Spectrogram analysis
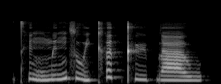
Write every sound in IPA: t̪ʰ ɪ˨˩ ŋ m ɪ˨˥ ŋ s uː˨˩ j kʰ ɐ˥ t̚ kʰ yː˨ p̚ l aː˨ w

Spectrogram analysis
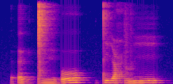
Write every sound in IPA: ʔ ɛ k ǀ e̤ ʔ o | t i ħ v i

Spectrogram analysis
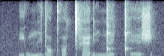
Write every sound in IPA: j u˨ m i˧ d ɒ˦ kʰ ɒ˧ ǀʰ æ˧ ɗ i˨ ŋ͡ǃ e˦˨ ǃʰ e˨˦ ʃ

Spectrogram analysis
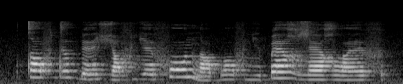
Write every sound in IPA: t ɑ˦ f d ə˦ ɠ ɛ˨˦ ç ɑ˨ f ʎ ɛ˧ f ɔ˦ n ɑ˨ b ɔ˧ f ʎ ɪ˧ ɓ æ˦ ʁ ɮ æ˧ ʁ lˠ ɛ˦ f

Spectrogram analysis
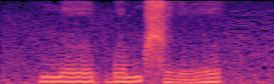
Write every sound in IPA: n əː˧ ɓ ə˧˥ m ʂ əː˨˩˦

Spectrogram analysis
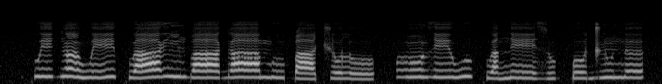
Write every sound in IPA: kʷ eː˧ ɡ ã˦˨ w eː˨˦ kʷ aː˨˦ ɣ ĩ˦ b aː˧ ɡ aː˦ m u˧ ɓ aː˨ t͡ʃ o˧ l o˨ | ɣ ɔ̃˧ z eː˧ w u˦ kʷ a˨ n eː˦˨ z u˨ k͡p o˧ d͡ʒ ũ˦ n ə˦

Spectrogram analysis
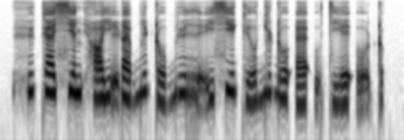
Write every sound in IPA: h y˥ k æ˥ sʲ ɑ˥ nʲ h ɑ˧ j ḭ˥ ɽ æ˧ b i˥ ʈ o˩ b y˥ r ḛ˧ j sʲ e˥ kʲ o˩˧ ɡʲ ø˥ ɖ o˧ ʔ æ˩˧ ʔ ṵ˩˧ tʲ j e˩˧ ʔ o̰˧ ʈ

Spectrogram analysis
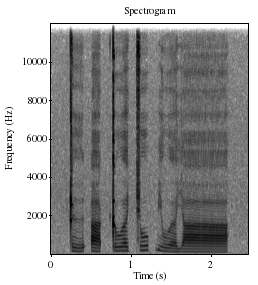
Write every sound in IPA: ʈ ɨ˨˩˦ ʔ a˨˩ k̚ ʈ u˧ ə̯ c u˦˥ p̚ j u˨˩ ə̯ j aː˨˩

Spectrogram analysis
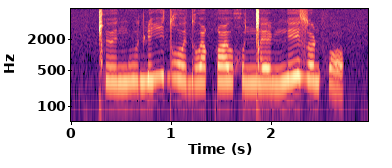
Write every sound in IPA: ǀʰ ø ɪ̯ ŋ uː d ɳ iː d ʁʷ e d o ɪ̯ qʷ ɛ ʊ̯ χʷ ə ŋ͡ǀ ɛː ɳ ŋ e z ɔ ɳ f ɔ

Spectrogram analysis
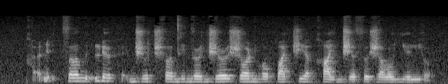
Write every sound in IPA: qʰ ɛ̰ ɳ ḭ t͡s ʌ ð ḭ lʲ ɽ ə˞ h ɛ̰ d͡ʒ ʊ t͡ʃʰ ʌ d i d ə˞ d͡ʒ ə˞ ʃ ɔ ɖʱ ɔ f ɑ t͡ʃ i qʰ ɑ lʲ d͡ʒ ə s ʊ ʒ ɪ lˠ u ʎ ɪ mʲ ɔ

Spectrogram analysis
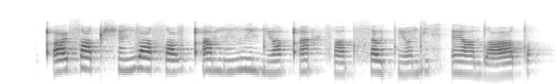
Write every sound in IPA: qʼ ə˞˨˥ s ə˞˦ tˤ ʃ ĩ˨˥ v ɤ˦ sˤ ɤ˨˥ v qʼ ɛ̃˦ m ĩ˨˥ v ĩ˦ dʲ ɔ̃˨˥ qʼ ĩ˦ x sˤ ɛ̃˨˥ tˤ s ɤ˦ tʲ ɔ̃˨˥ d i˦ x ʔ ɛ̃ː˦ dˤ ɤː˨˥ tˤ

